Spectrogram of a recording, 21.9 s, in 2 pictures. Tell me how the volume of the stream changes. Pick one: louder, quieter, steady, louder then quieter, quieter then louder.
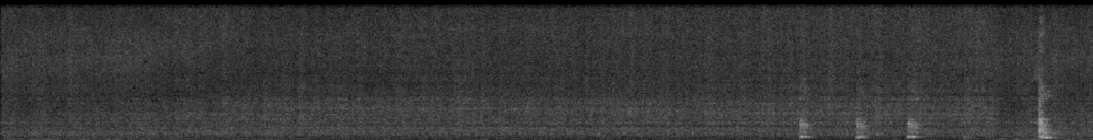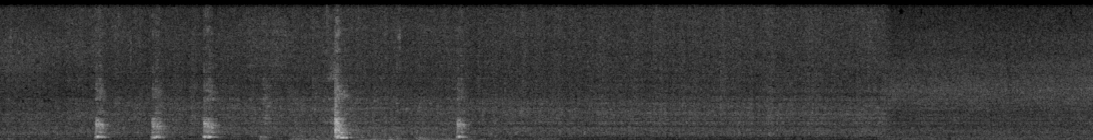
steady.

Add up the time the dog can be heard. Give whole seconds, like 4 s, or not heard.
8 s.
